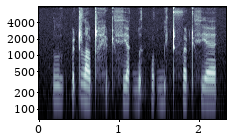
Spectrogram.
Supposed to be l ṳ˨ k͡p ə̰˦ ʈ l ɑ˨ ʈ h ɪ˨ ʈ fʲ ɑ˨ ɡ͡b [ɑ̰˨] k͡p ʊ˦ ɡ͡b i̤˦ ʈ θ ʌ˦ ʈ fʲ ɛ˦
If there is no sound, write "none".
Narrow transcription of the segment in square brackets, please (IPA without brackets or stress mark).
ə̰˨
